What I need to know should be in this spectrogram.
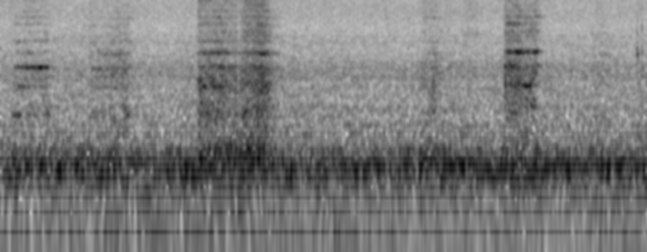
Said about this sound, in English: Wait for the train to clear the junction.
